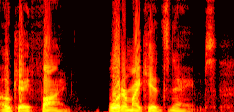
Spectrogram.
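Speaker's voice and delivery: ordinary talk, nothing marked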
